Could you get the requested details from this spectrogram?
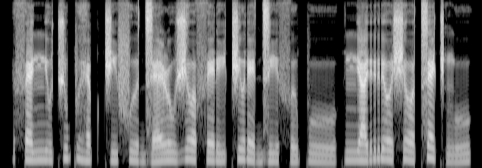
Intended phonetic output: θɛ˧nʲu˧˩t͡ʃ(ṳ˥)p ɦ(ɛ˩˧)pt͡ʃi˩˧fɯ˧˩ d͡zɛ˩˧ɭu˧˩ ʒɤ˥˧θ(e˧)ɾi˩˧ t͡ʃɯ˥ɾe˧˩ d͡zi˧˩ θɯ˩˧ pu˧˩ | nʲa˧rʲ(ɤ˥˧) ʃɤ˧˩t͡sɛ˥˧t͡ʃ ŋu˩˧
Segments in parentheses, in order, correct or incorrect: incorrect, incorrect, correct, correct

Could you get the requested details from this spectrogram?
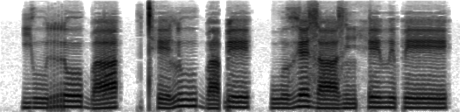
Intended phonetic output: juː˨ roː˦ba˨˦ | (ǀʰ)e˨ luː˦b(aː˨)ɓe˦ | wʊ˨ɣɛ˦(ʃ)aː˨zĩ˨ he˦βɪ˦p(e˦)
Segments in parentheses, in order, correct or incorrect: incorrect, incorrect, incorrect, incorrect

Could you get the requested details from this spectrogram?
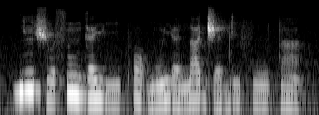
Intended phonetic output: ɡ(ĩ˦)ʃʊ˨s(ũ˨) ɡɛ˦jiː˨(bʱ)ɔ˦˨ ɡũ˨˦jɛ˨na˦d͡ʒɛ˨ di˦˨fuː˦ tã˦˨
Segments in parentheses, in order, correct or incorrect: correct, incorrect, incorrect

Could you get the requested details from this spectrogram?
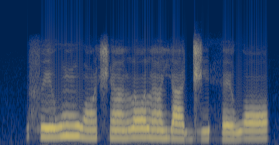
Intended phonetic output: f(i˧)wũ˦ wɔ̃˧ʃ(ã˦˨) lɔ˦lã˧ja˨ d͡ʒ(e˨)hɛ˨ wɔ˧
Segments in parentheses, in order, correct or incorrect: incorrect, incorrect, incorrect

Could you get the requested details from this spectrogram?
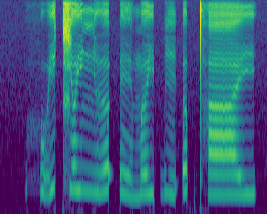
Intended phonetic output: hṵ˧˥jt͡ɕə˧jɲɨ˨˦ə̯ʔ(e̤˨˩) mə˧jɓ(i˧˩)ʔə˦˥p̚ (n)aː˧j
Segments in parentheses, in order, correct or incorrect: correct, incorrect, incorrect

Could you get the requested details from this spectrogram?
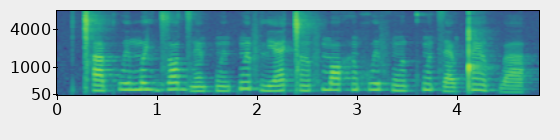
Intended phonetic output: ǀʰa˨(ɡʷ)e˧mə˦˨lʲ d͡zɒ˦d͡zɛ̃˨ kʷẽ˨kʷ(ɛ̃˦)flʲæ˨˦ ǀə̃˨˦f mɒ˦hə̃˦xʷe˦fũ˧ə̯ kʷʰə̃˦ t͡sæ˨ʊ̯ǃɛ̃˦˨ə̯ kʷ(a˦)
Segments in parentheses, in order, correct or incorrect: incorrect, correct, incorrect

